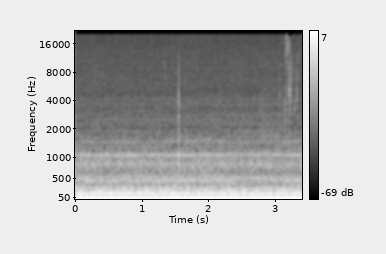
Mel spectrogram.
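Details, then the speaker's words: Neglected 2006 Ford Fiesta Mk6 1.25 Duratec at idle: a steady, even low rumble with no knocks, ticks or misses; the engine sounds fine and healthy. "the ending sounds fine and there's not really anything wrong with it"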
